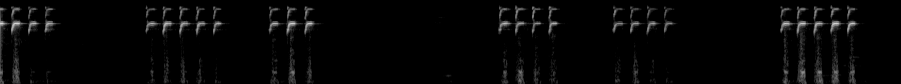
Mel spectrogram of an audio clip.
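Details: Calling male blue-crowned hanging parrot, used to attract wild ones: six short bursts of three to five piercing, high, sharp chips each, delivered at irregular intervals with quiet gaps between.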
